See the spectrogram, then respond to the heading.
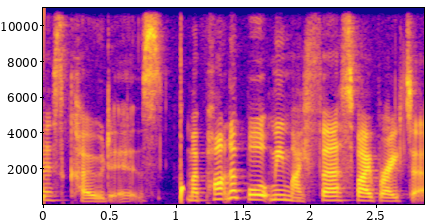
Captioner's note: popping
